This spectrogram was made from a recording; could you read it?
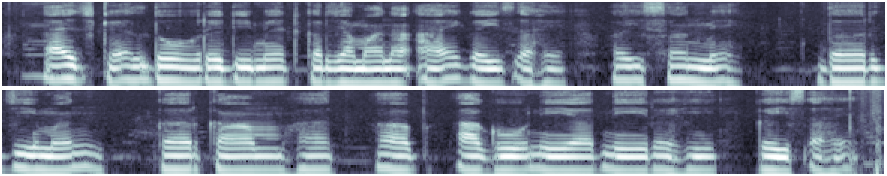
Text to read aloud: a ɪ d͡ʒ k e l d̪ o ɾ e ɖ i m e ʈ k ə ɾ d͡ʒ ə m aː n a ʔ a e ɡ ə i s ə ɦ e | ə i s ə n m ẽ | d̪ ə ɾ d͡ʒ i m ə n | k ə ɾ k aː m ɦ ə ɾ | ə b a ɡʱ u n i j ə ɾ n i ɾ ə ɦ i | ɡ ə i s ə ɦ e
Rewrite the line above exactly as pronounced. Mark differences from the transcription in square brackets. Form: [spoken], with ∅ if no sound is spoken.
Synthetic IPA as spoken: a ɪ d͡ʒ k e l d̪ o ɾ e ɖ i m e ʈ k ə ɾ d͡ʒ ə m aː n a ʔ a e ɡ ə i s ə ɦ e | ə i s ə n m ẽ | d̪ ə ɾ d͡ʒ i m ə n | k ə ɾ k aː m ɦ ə ɾ | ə b a ɡʱ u n i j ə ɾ n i ɾ ə ɦ i | ɡ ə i s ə ɦ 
